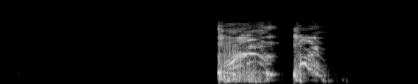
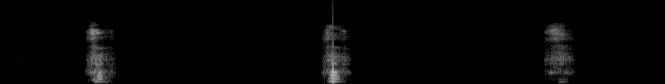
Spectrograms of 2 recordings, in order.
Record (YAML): cough_length: 4.2 s
cough_amplitude: 29324
cough_signal_mean_std_ratio: 0.35
exhalation_length: 6.7 s
exhalation_amplitude: 12150
exhalation_signal_mean_std_ratio: 0.18
survey_phase: beta (2021-08-13 to 2022-03-07)
age: 18-44
gender: Male
wearing_mask: 'No'
symptom_runny_or_blocked_nose: true
symptom_onset: 2 days
smoker_status: Current smoker (1 to 10 cigarettes per day)
respiratory_condition_asthma: false
respiratory_condition_other: false
recruitment_source: Test and Trace
submission_delay: 1 day
covid_test_result: Positive
covid_test_method: RT-qPCR
covid_ct_value: 18.5
covid_ct_gene: ORF1ab gene
covid_ct_mean: 19.1
covid_viral_load: 540000 copies/ml
covid_viral_load_category: Low viral load (10K-1M copies/ml)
